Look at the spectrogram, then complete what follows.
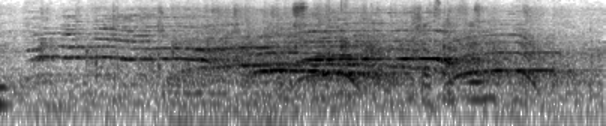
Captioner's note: applause & Cheering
